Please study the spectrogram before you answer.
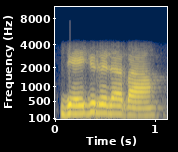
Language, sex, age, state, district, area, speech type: Sindhi, female, 45-60, Maharashtra, Mumbai Suburban, urban, conversation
